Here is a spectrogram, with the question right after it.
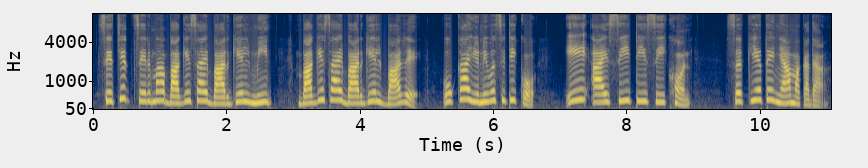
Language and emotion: Santali, neutral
